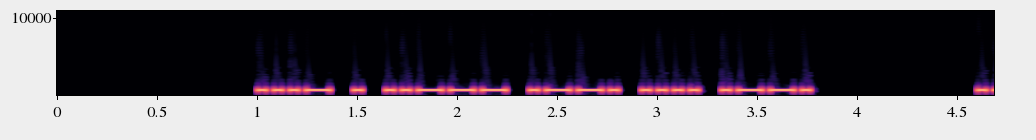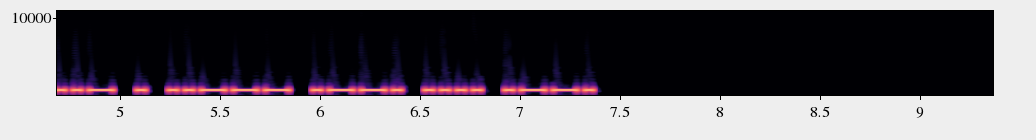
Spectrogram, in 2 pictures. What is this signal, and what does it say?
Morse code, heard as a keyed tone, about 30 wpm, 700 Hz. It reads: VE2PHP VE2PHP
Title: DXCC-100 Call Signs - 6 Characters - Repeated 2x - 30wpm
